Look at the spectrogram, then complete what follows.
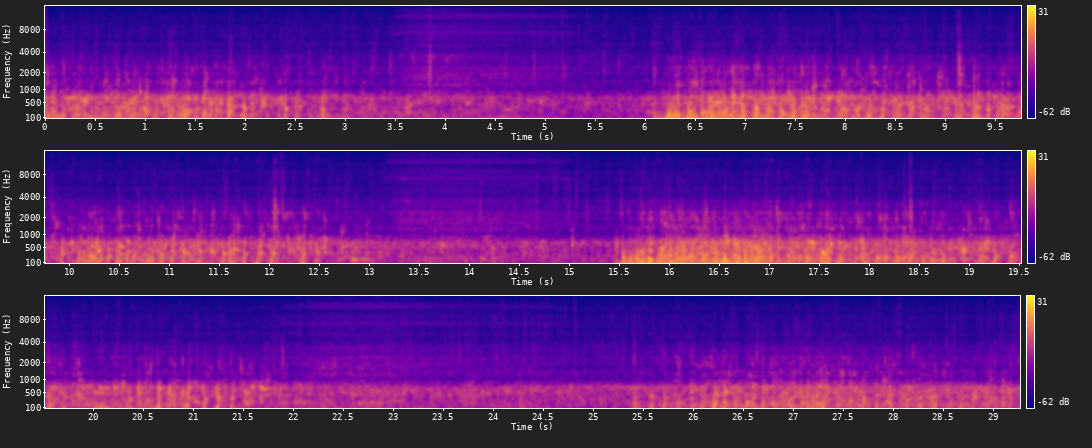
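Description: A scuba diver's breathing heard underwater: long bubbling exhalations, three times, with quieter hissing inhalations between them, in a slow cycle of roughly ten seconds.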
